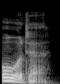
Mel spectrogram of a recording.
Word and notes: order: British English

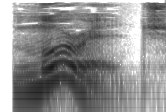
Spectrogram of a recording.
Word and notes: moorage: British English

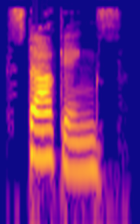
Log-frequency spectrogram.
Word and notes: stockings: British English

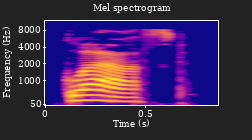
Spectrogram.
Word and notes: glassed: British English

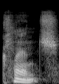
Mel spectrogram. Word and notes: clench: American English

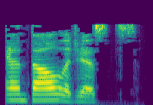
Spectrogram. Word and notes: anthologists: British English

